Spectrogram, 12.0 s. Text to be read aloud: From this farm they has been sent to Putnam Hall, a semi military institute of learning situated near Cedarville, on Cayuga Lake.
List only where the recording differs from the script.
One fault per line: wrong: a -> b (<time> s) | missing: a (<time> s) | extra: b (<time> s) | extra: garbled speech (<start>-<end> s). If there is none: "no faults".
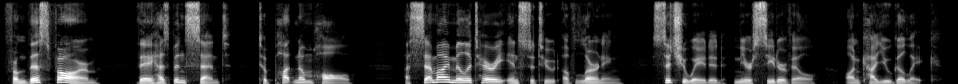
no faults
